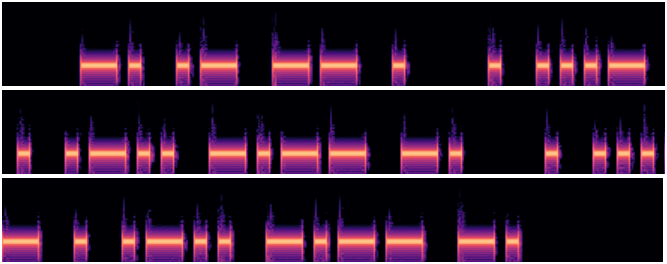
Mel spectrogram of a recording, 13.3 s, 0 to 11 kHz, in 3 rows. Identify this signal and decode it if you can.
Morse code, heard as a keyed tone, about 15 wpm, 700 Hz. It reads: NAME EVELYN EVELYN
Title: Practice QSO - Exchange 1 - Beginning - 15wpm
